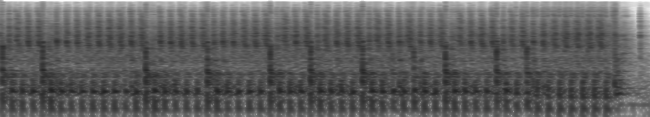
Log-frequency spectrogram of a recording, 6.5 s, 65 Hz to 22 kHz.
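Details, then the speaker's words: 1987 Honda Aero 50 two-stroke scooter, first start after draining bad old gas and refitting carb: quick, even putter that keeps trying but never catches, then dies; sputtering no-start, owner suspects old fuel still in the lines. "Ooh, it's almost there. Oh, it's so close. It's so close. It's puttering way better, which means the fuel."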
